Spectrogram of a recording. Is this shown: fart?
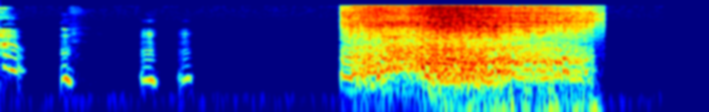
yes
